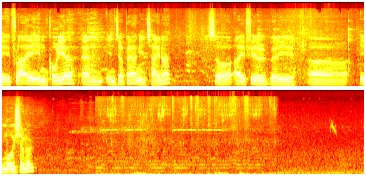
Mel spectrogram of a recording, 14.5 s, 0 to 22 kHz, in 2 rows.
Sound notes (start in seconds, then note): 7.0 car horns honking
